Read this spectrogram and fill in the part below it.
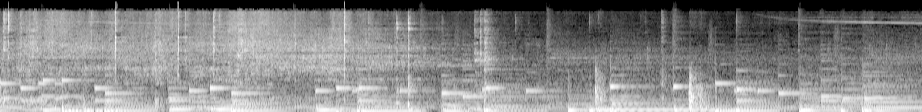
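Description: Farali khichdi of sabudana, bottle gourd, potato and roasted peanuts frying in a pan, sizzling steadily while a spoon scrapes and clatters through repeated stirring strokes, close and fairly loud.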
